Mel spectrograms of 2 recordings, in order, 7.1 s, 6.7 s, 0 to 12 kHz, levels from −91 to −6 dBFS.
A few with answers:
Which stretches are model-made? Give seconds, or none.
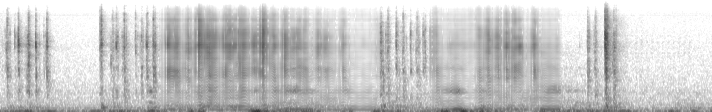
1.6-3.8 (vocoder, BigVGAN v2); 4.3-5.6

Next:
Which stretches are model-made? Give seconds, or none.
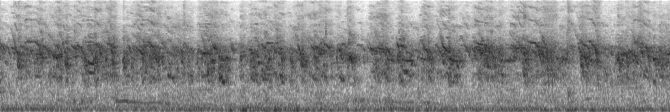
2.1-3.4 (vocoder, BigVGAN v2); 5.5-6.7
